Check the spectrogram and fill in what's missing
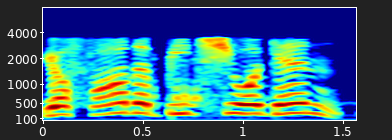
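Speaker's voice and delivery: high-pitched imitated African accent. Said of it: "I'm gonna feign his African accent".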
